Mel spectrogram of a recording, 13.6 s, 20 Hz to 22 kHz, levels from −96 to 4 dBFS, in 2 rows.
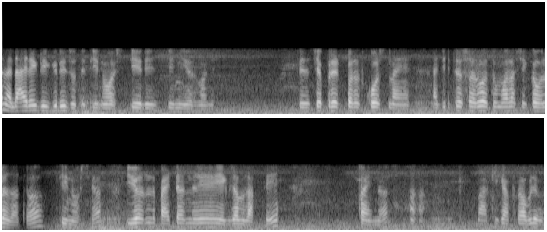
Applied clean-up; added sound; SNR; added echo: none; Breathing; 10 dB; none.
